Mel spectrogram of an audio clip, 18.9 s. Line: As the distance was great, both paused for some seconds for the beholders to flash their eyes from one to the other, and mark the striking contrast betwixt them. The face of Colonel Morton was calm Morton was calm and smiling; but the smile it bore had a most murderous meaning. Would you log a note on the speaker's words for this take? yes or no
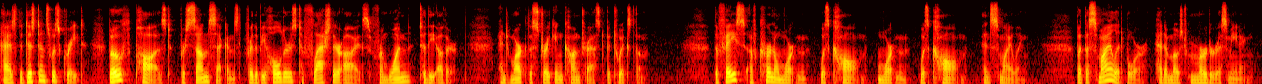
no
